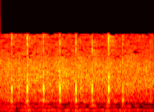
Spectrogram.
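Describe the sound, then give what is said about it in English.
Steady, dense applause from an audience for the City of Dallas police and criminal intelligence, with a regular beat of slightly louder claps cutting through the wash of clapping about four times a second. No one speaks. “So please give them another hand of applause.”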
